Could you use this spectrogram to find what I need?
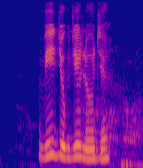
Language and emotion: Russian, neutral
